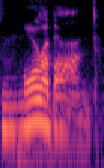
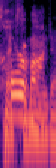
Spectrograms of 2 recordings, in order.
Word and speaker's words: Korriban: Set on Korriban and all that. Any era, any theme. Just as long as they refer to Korriban as Korriban and not as Moribond. Moribond. Ugh. So yeah, it's Korriban, damn it.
